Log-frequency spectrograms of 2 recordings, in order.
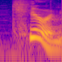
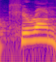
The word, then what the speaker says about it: Ciarán: I used to think his name was Ciarán Hinds, but it's actually pronounced Kieran or Ciarán Hinds, my favorite Irish actor.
